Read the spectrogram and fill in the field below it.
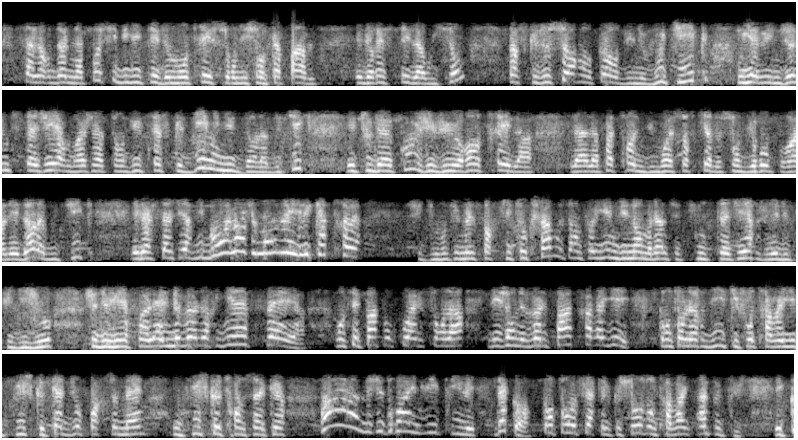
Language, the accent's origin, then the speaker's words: French; France; Je suis française, hein, toute ce qu'il y a de plus française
